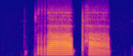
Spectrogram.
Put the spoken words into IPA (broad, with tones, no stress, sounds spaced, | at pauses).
p r aː˦˥ pʰ a˨˩ p̚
